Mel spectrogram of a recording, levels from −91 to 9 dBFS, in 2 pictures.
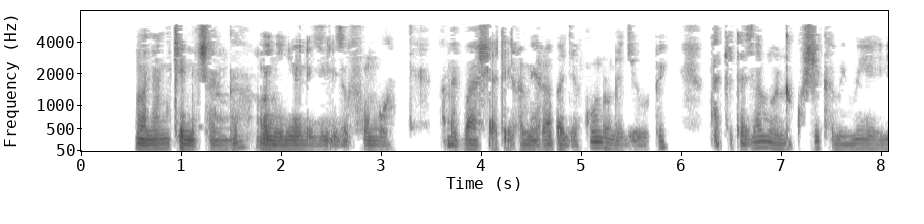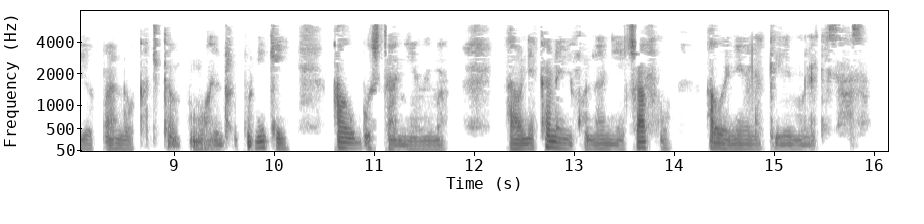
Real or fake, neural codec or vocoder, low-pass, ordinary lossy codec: fake; codec, 32 kHz, 1.9 kbps, SNAC; 7.2 kHz; MP3, 24 kbps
